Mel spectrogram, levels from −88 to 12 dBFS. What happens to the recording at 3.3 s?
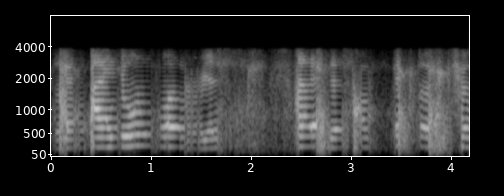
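At 3.3 s the speech is still under the LPC-10 vocoder, which runs through the whole clip. A pulse or noise source drives a short filter, giving buzzy, robotic sound that fits a 2.4 kbit/s codec. Nothing remains above 3.8 kHz.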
